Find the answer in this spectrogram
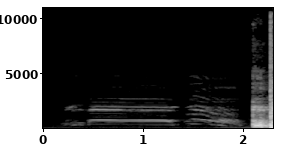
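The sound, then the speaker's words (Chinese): An artillery gun firing toward a sea target area during a live-fire military drill: sustained tonal signal notes are followed by a single sudden, loud boom at the end. “接续射击的是各连第二炮，第二炮发射，”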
